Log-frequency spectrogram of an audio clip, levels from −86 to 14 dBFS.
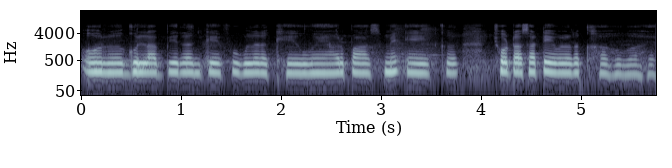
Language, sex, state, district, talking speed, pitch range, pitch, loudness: Hindi, female, Punjab, Kapurthala, 185 wpm, 195-210 Hz, 200 Hz, -19 LUFS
